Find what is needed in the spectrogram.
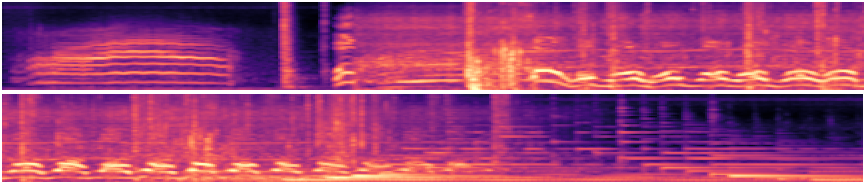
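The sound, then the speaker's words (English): A cat lets out a clear, drawn-out meow, then after a sharp knock comes a long run of wavering, warbling cries amid low background clatter and murmur. “Hi, kitty.”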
